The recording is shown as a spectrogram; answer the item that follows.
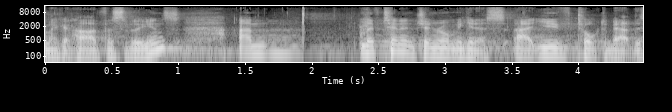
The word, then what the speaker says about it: Lieutenant General: Lieutenant General is the correct pronunciation, isn't it?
